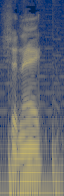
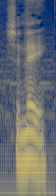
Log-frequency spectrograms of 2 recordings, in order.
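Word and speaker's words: Cheyney: but it just looked like it would be shine it's an um not a college it's something it's spelled just like that but it's they pronounce it shanae that's why i never know when hmcu i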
